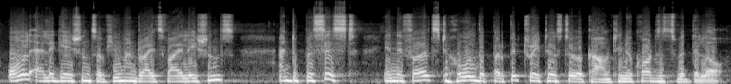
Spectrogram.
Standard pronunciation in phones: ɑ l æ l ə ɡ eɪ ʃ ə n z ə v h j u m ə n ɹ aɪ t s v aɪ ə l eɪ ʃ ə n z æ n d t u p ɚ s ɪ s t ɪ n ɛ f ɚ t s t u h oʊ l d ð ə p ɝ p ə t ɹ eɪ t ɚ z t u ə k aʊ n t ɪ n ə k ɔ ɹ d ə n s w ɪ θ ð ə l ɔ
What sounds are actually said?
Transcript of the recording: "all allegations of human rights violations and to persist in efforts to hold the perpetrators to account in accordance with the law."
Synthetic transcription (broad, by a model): ɑ l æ l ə ɡ eɪ ʃ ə n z ə v h j u m ə n ɹ aɪ t s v aɪ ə l eɪ ʃ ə n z æ n d t u p ɚ s ɪ s t ɪ n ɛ f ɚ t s t u h oʊ l d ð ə p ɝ p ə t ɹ eɪ t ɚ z t u ə k aʊ n t ɪ n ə k ɔ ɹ d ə n s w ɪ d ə l ɔ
